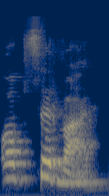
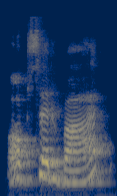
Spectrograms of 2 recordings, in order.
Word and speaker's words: observar: So we are doing the verb now, observar. Observar is pronounced with stress on the last syllable. In English, we say observe, but here we say observar.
